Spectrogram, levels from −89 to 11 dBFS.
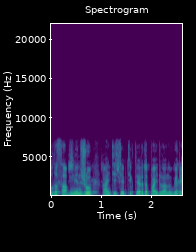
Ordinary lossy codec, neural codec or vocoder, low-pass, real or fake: none; none; 7.2 kHz; real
